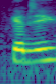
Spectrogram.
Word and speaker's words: Gibsy: my favorite character is gibsy gibsy is how you say it they have like names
